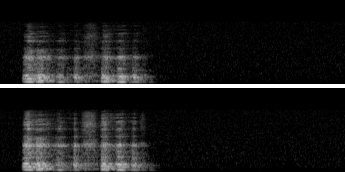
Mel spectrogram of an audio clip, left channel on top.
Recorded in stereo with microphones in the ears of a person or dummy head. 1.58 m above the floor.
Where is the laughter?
60° right (ahead or behind), 0.9 m.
